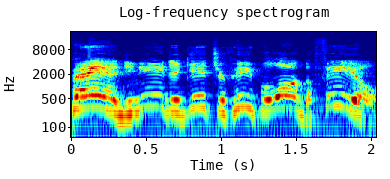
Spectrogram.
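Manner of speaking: shrill, very high, loud, rude announcer-style yell. Recounting how a rude announcer addressed the band, imitating a yelling announcer. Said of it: "basically yelling at us".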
